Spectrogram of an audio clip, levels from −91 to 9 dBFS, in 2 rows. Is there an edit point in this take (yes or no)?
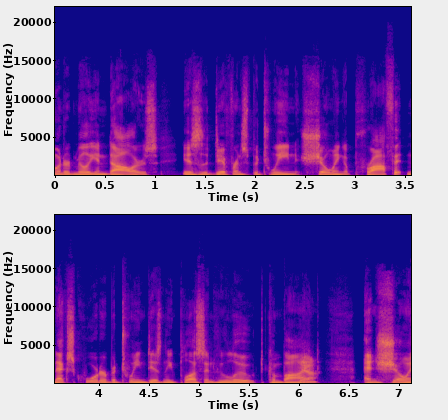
no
